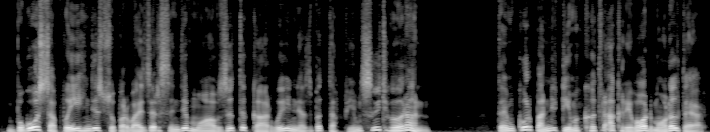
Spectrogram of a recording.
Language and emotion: Kashmiri, surprised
